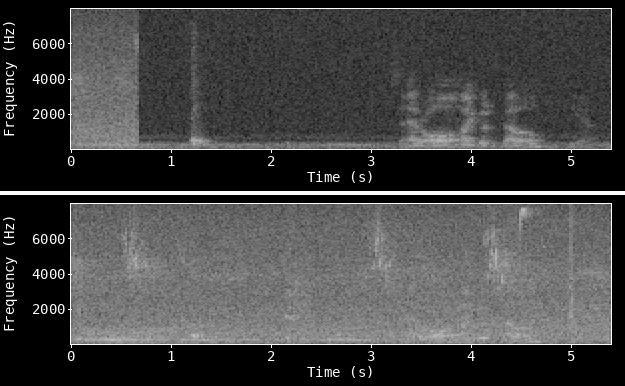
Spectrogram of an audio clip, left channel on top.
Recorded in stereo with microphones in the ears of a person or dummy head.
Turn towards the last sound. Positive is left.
turn(degrees=-60)  # may be behind; listen again after turning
